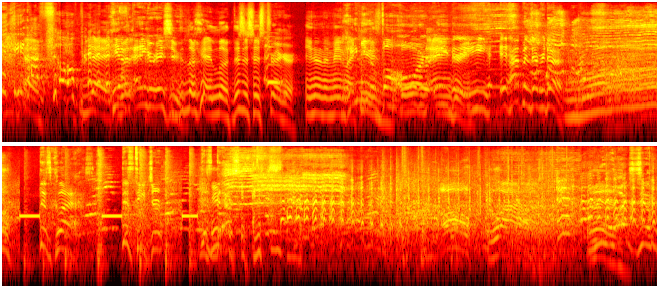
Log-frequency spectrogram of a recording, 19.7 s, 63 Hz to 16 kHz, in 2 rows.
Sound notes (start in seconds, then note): 0.0 laughing; 7.8 audience laughs; 8.7 boy cries; 12.0 table banging; 12.8 Chanel and audience laugh; 13.0 boy screaming; 15.4 table and boy crashing; 15.7 audience exclaims; 16.9 Chanel laughing; 18.1 Chanel continues laughing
